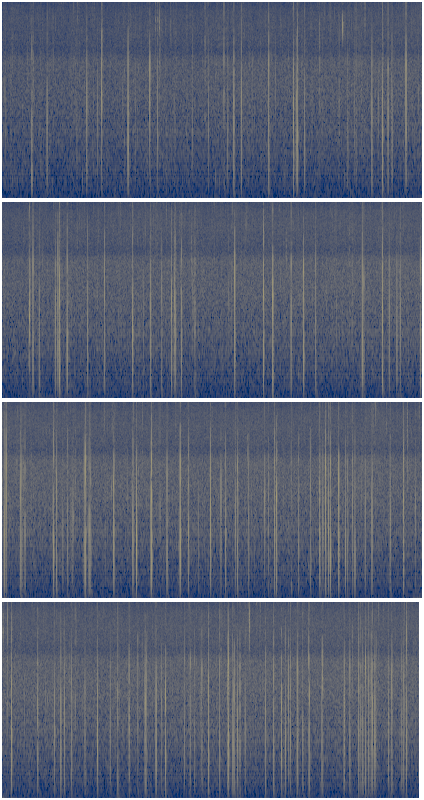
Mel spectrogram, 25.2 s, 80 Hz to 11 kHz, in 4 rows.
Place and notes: Berlin: Vermessungspunkt Friedel- / Pflügerstraße - Klangvermessung Kreuzkölln ::: 19.09.2012 ::: 02:18
Berlin, Germany, 19 September 2012, ~02:00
